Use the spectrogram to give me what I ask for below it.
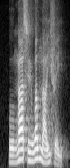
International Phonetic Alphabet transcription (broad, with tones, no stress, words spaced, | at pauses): uː˨ŋaː˥syː˧ wɐ˥wn̪aː˨˥jfe˨˩j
